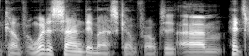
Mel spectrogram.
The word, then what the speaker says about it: San Demas: San Demas.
